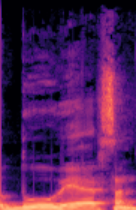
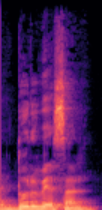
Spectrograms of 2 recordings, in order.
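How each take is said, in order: First: दुव्यसन read without the र, slow; wrong reading. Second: दुर्व्यसन with a clear र after du; correct reading. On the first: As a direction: say दुव्यसन as du-vyasan, the r dropped. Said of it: "इसको हम पढ़ें तो". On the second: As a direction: say दुर्व्यसन as dur-vyasan, r sounded. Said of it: "जबकि सही क्या है?". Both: Shown as a demonstration.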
